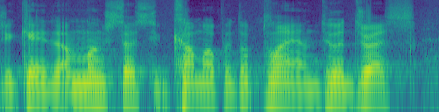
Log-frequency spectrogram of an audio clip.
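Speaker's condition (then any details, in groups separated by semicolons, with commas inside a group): ALS; under neurologist care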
